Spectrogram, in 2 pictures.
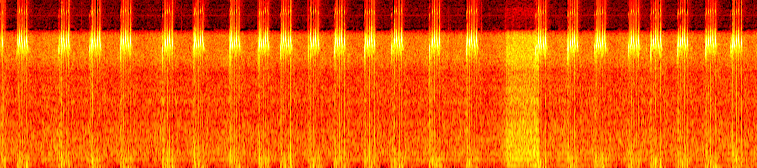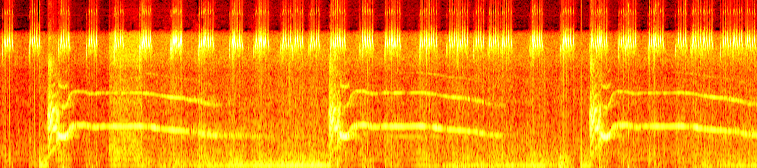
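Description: Crickets chirping steadily, about two high chirps a second, as night ambience on a film soundtrack. From about halfway in, three long wailing calls, each jumping up and then sliding slowly down for a few seconds, sound over the chirping with a low hum beneath.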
